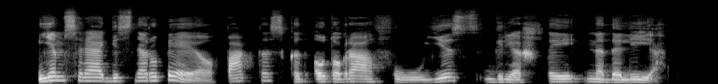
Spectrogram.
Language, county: Lithuanian, Alytus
